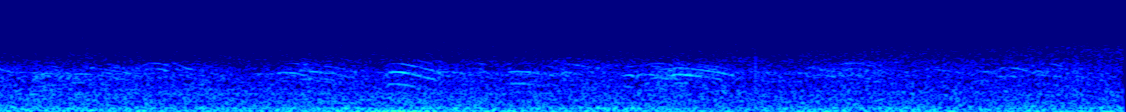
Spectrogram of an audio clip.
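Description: Near silence with faint, distant bird calls: a string of short chirps that rise and fall, bunched in the middle, over a faint low background rumble.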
